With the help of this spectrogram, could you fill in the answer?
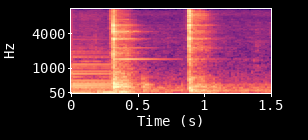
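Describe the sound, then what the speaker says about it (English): Two sharp cracks of eggshell against a hard edge while making a Soviet-era recipe, spaced about half a second apart, close and distinct with no talking. "We got some eggs pre-cracked here. We got one more to go."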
